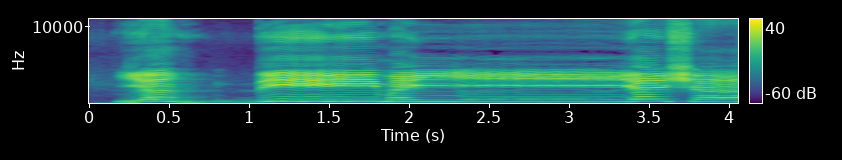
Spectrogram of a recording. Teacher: nun mati atau nun sukun bertemu dengan ya. Cara bacanya masuk ke ya, masuk ke ya disertai dengung dua ketukan karena bacaan idgham bi gunnah.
